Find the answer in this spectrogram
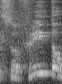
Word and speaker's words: sofrito: i'm talking about is sofrito phonetically worded the way spell s-o-f-r-i-t-o sofrito now sofrito is an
